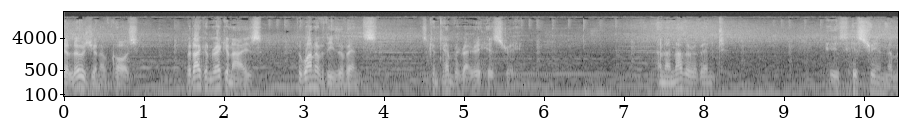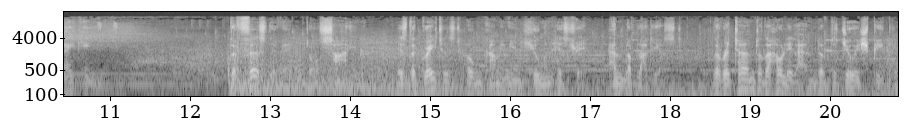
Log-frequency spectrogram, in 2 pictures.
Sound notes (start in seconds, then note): 10.1 gentle music; 11.4 explosion booms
